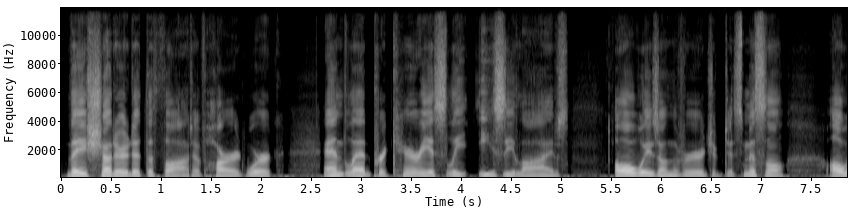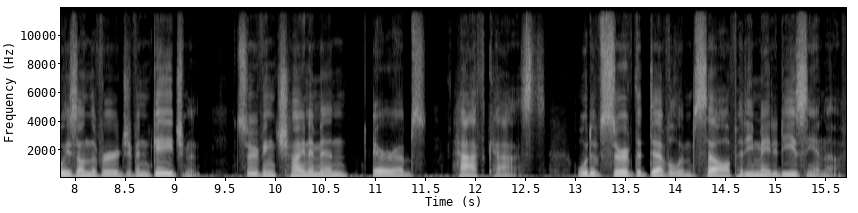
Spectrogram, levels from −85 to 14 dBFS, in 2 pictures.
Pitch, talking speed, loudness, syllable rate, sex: 125 Hz, 155 wpm, -21 LUFS, 5.2 syllables/s, male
